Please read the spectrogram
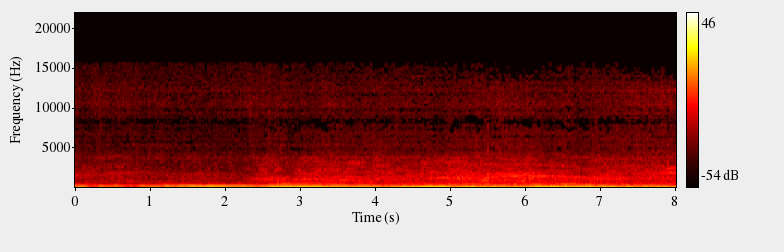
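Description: Live band music on a concert stage: sustained chords are held, and about two and a half seconds in a heavy low rumble swells up under them, with wavering high sounds above.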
